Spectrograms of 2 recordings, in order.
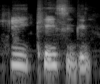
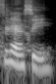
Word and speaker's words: Cassie: like this one when Casey. Wait, is it Casey? Right? Casey? Excited. Am I saying it right? Yeah, okay. I say Cassie. Cassie. Okay, it's Cassie. Sorry, it's Cassie. I'm saying it wrong.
